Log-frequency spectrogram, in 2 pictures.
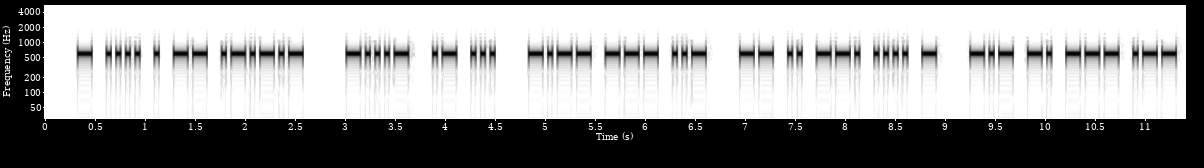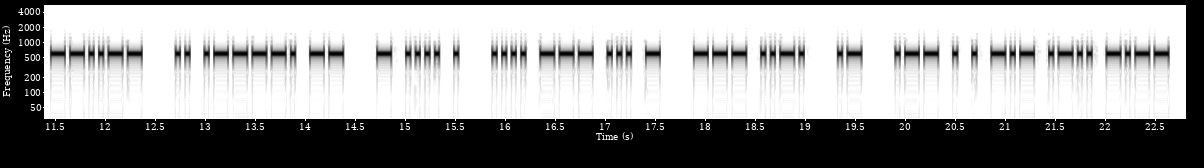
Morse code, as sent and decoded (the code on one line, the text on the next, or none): - .... -- .-.-.- / -...- / .- ... / -.-- --- ..- / -- .. --. .... - / -.- -. --- .-- --..-- / .. .----. -- / - .... / .... --- ... - / --- ..-. / .- / .-- . -.- .-.. -.--
THEM. <BT> AS YOU MIGHT KNOW, I'M THE HOST OF A WEEKLY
